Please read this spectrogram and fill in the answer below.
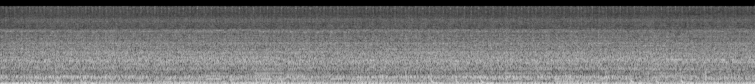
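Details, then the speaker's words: Carbureted car after distributor (delco), carburetor and throttle adjustment, idle set to 900 rpm so headlamps drop it only to 800; steady smooth low rumble with no misses, surges or knocks, normal idle. "itu sudah berada di angka 900 RPM"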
